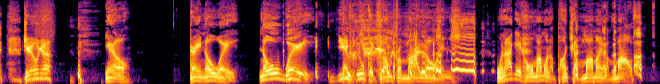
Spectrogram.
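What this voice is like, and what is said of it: Imitates a movie character's voice. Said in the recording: “That was a good imitation.”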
